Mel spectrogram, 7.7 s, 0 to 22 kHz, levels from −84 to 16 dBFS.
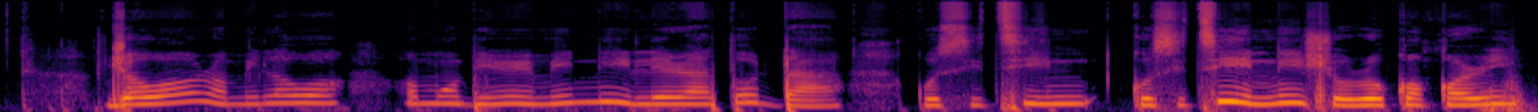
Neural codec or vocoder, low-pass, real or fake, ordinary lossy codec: none; none; real; none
